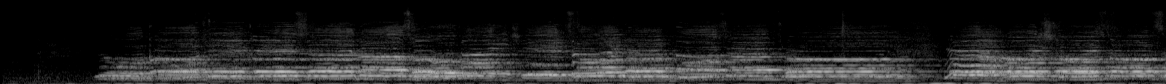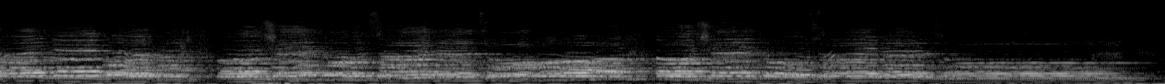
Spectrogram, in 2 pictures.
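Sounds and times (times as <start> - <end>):
chorale: 0.0 - 23.3.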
